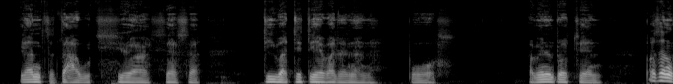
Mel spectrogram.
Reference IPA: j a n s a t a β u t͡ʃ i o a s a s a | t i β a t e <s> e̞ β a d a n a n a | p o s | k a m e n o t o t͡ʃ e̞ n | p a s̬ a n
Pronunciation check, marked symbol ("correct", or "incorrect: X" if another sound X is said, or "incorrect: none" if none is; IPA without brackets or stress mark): incorrect: t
